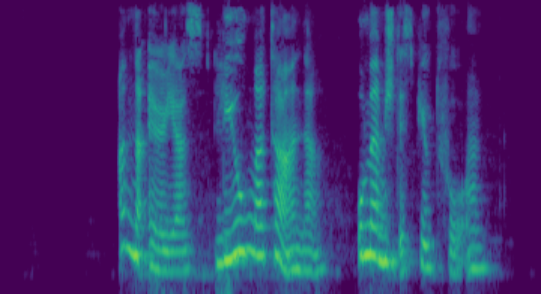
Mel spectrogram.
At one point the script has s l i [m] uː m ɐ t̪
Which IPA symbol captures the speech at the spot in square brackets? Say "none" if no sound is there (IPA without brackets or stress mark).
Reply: none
